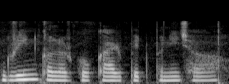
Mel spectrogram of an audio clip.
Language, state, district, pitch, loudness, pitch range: Nepali, West Bengal, Darjeeling, 190 Hz, -16 LUFS, 185-200 Hz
